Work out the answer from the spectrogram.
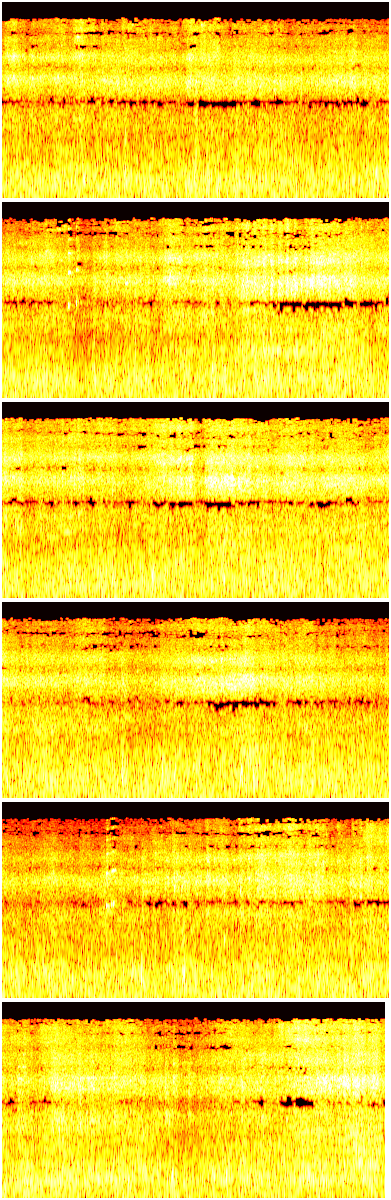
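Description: Freight train's boxcars rolling past, a steady noise of steel wheels running on the rails.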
